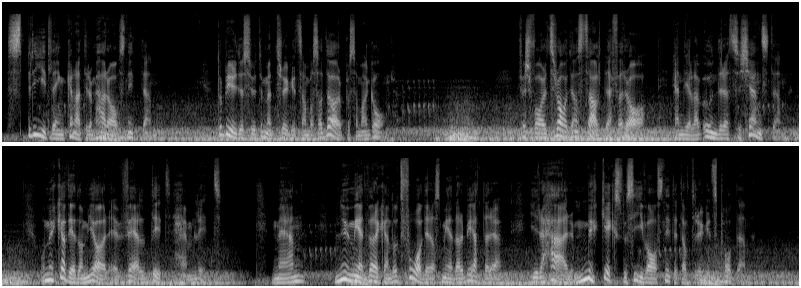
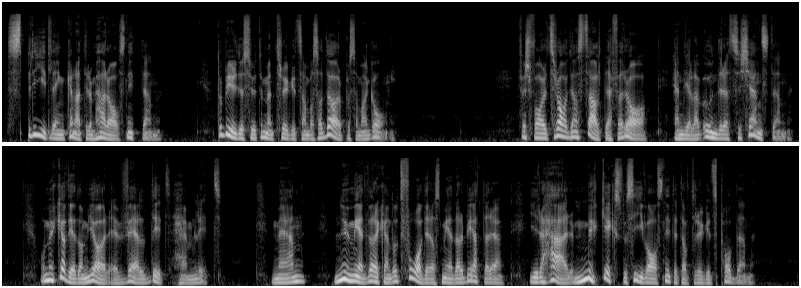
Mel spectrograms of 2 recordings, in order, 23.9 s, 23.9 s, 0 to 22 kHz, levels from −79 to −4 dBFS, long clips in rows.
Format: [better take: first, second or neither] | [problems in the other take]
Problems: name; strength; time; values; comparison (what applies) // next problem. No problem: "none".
second | low rumble; noticeable; throughout; 10 dB below the speech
